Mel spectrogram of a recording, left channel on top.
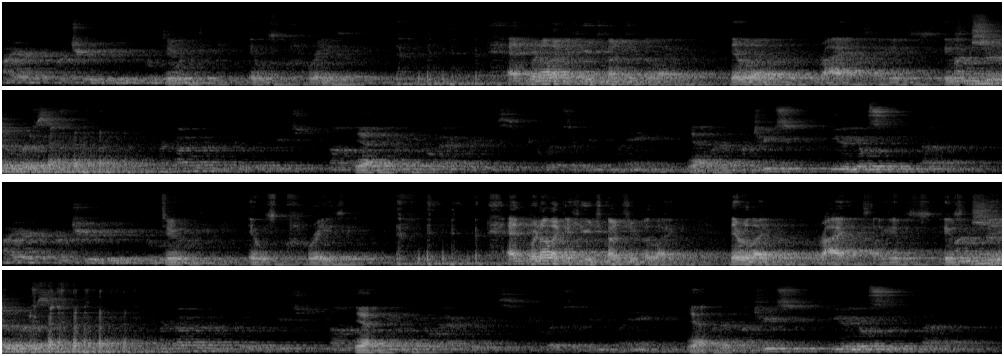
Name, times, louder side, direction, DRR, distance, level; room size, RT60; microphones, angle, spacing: voice 1, 0.0-2.3 9.5-10.5 10.9-11.1 11.5-15.1 15.4-16.5 16.9-17.9 18.3-19.5, right 1 dB, 20° left, -6 dB, 1.1 m, -39 dB
voice 2, 2.5-3.6 3.9-4.3 4.7-6.8 7.3-7.7 8.1-11.3 13.5-13.8 16.9-17.1, right 2 dB, 40° right, 3 dB, 0.5 m, -32 dB
7.3 x 3.7 x 5.5 m, 2.7 s
head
